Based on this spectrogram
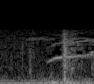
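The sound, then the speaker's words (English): A horse lets out a brief, rising whinny, with a single hoof thud in the middle, over a steady low rumble of background noise; the horses, Buckshot and Joker, have their hooves padded with toe sacks and are being left away from an oak tree. “Leave the horses over here away from the oak tree.”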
